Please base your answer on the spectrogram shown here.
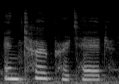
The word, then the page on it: interpreted: American English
